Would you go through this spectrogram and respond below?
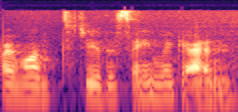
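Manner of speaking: normal talking voice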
